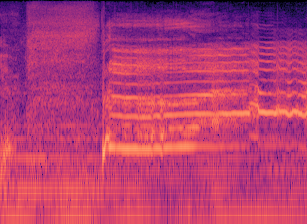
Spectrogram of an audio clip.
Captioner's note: screaming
